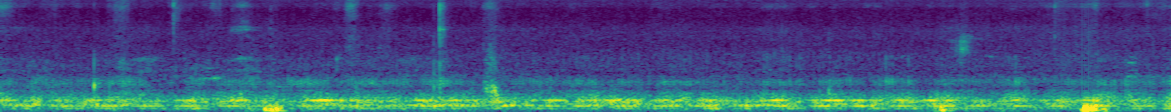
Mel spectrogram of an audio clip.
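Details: Domestic cat purring close up indoors, a steady low rumbling drone that pulses in soft regular beats for the whole stretch, with a few faint clicks and one brief thump near the end.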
